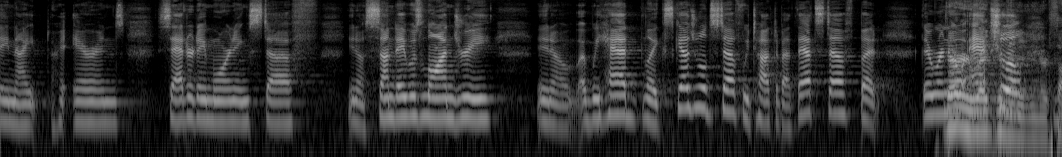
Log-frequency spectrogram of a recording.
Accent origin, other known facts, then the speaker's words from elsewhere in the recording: Chicago, Illinois, United States; also born or lived in Israel; now in Oaklake Trails Naturist Park; I was born in Israel. I was raised in Chicago.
